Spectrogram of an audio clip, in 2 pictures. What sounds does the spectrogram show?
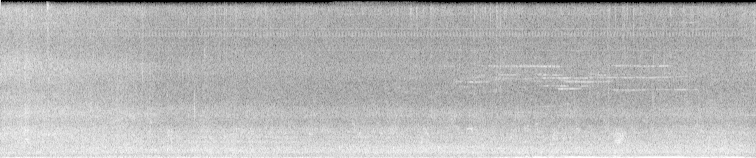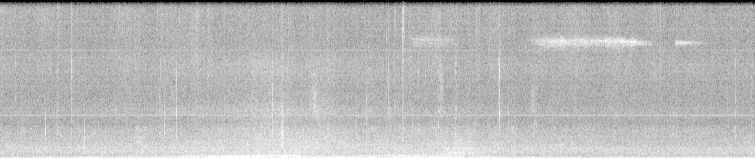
engine of unclear size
